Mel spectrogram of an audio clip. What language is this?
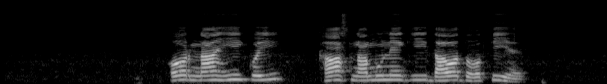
Sansi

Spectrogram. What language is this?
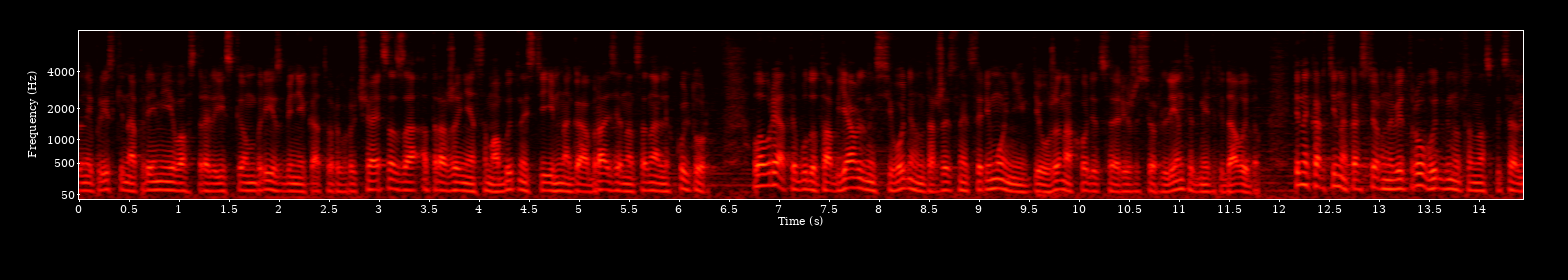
Russian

